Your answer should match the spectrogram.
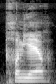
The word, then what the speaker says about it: première: way, cher and cher, but with premier in the masculine, c'est mon premier jour. It's my first day, so c'est mon premier jour. D'accord. But if I want to say it's the first time, c'est la première fois, and you do pronounce the R there.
